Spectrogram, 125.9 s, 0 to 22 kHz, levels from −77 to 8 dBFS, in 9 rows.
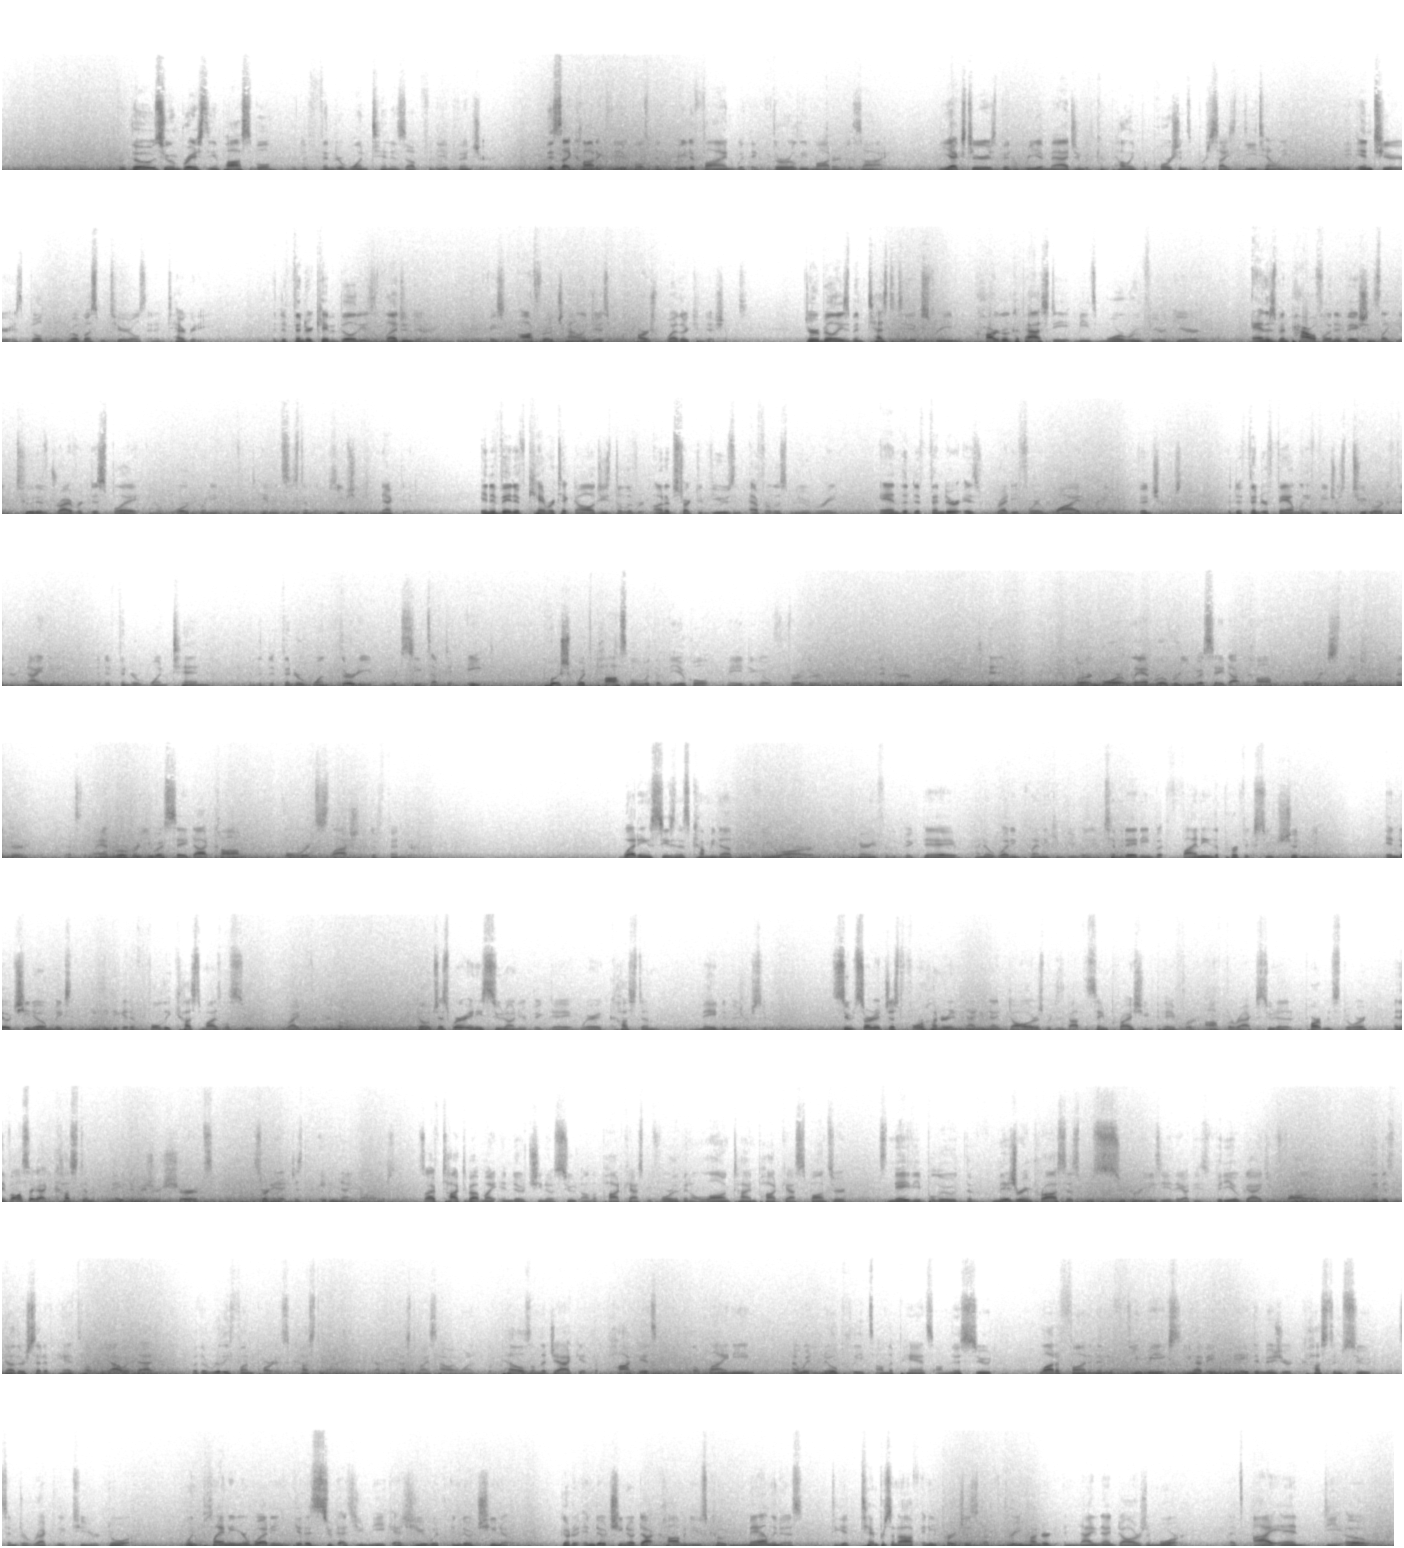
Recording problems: wind noise on the microphone; heavy; 7 dB below the speech

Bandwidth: 15 kHz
